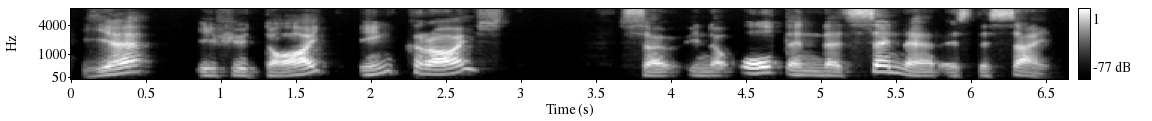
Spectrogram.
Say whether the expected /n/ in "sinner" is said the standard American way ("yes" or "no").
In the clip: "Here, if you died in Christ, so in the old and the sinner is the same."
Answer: yes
